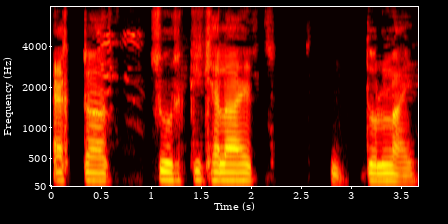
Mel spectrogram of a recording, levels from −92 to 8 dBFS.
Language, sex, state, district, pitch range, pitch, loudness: Bengali, male, West Bengal, Dakshin Dinajpur, 125-135 Hz, 130 Hz, -26 LUFS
